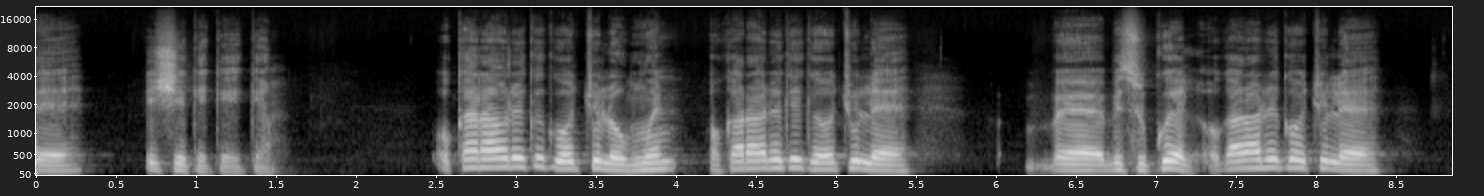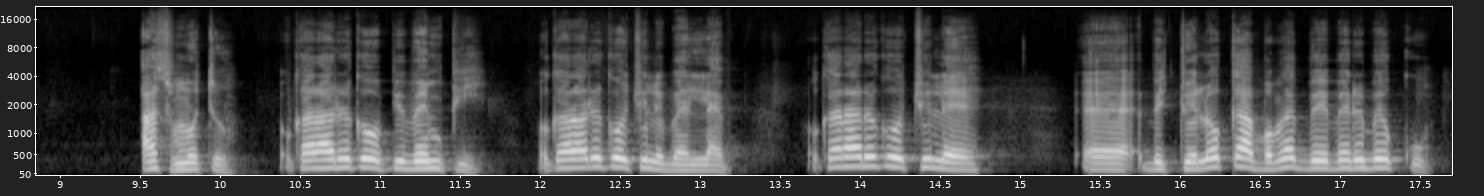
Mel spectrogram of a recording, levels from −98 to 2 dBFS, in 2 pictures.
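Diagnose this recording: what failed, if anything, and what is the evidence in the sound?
A buffering fault shows up as chunks out of order at 13.16 to 13.18 s in this speech: a roughly 10.67 ms chunk was written one slot late and plays after its neighbour. Nothing's missing, but the swap leaves three hard joins, heard as a quick garbled flicker.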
